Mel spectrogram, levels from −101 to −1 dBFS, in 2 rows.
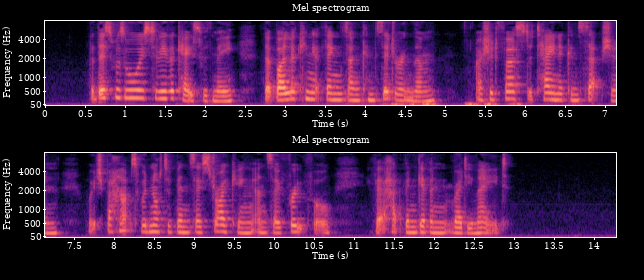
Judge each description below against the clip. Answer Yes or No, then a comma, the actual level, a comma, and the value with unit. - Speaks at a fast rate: No, average, 175 wpm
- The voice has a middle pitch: No, high, 210 Hz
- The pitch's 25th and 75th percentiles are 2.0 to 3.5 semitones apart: No, average, 4.0 semitones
